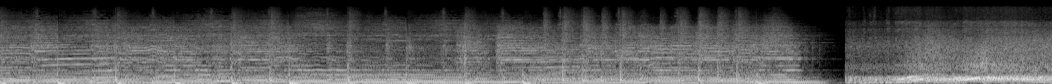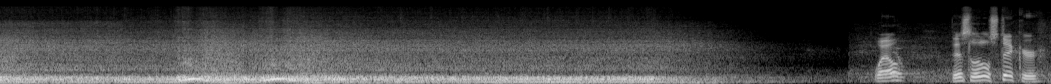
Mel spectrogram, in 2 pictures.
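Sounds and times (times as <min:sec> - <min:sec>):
rock music: 0:00.0 - 0:08.4
engine revving: 0:00.0 - 0:18.4.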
